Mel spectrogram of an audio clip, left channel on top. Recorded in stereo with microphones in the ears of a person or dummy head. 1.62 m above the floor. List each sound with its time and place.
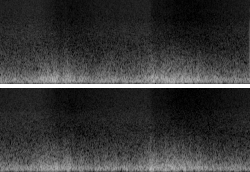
Only background noise.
